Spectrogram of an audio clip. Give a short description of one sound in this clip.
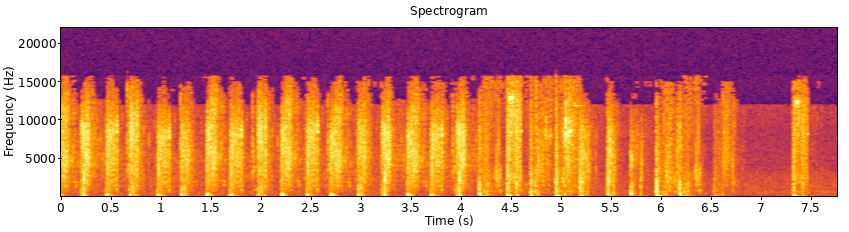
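Footsteps thud quickly and evenly on grass and dirt.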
